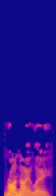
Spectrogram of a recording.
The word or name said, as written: ronaele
